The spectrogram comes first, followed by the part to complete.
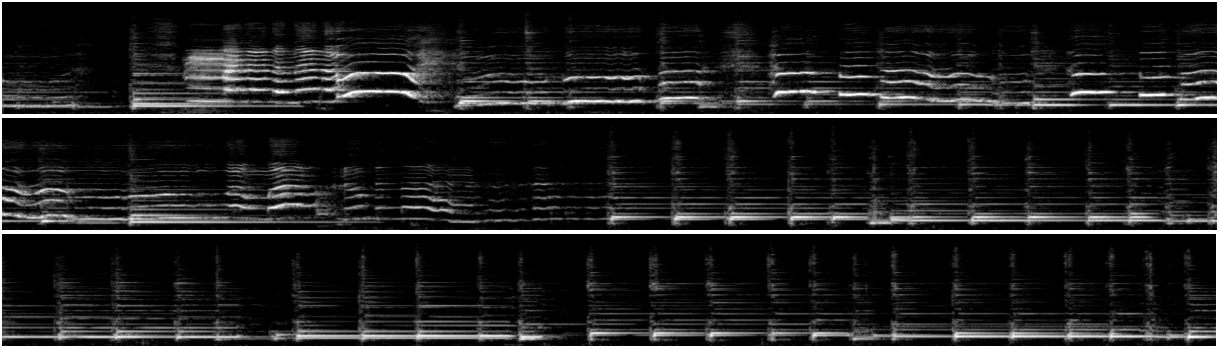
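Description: A young woman singing to a strummed ukulele. About halfway through, the voice stops and the ukulele carries on alone with evenly strummed chords.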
